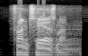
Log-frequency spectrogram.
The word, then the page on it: frontiersman: British English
